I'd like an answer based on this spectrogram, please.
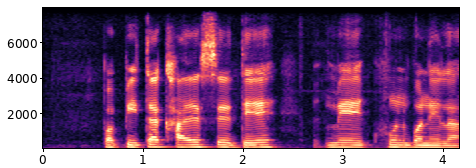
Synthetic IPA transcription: pəpit̪akʰaesed̪eɦ | mekʰunbənela

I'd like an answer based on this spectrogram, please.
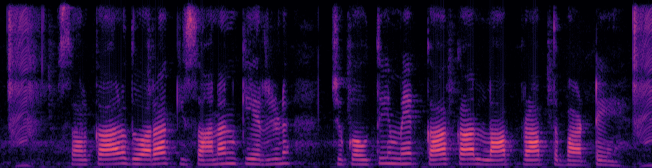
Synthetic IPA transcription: səɾkaːɾd̪waːɾakɪsaːnənkeɾɪɽ | t͡ʃʊkəʊt̪imẽkakalaːb̚pɾaːp̚t̪baːʈẽː

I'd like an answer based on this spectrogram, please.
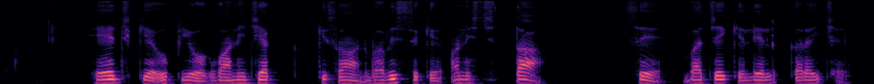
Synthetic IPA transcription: hed͡ʒkeupjoɡʋanid͡ʒjəkː | isanbʱəʋisjəkeʔənist͡ʃʰi̥t̪a | se | bət͡ʃəkelelkəɾəjt͡ʃʰɛ̰

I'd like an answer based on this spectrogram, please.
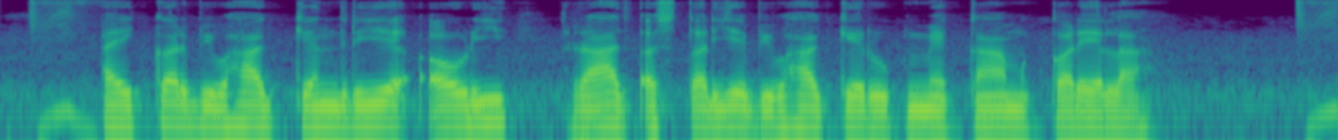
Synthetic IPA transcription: əjkəɾbibʱaɡ̚kend̪ɾijeʔəʊɽi | ɾad͡ʒə̰st̪əɾijəbibʱaɡ̚keɾupmekamkəɾela̰

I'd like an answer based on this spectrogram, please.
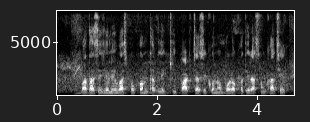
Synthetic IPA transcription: bat̪ased͡ʒolijobaspokɔmt̪ʰaklekipaʈt͡ʃasekonobɔɽokʰɔt̪iɾasɔŋkaat͡ʃʰe

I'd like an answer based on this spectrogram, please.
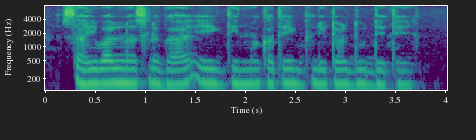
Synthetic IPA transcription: saɦiʋalnəsləɡajek̚d̪inməkət̪ek̚liʈəɾd̪uːɾd̪et̪e

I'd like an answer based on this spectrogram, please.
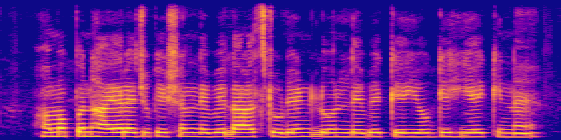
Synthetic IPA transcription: həməpənɦaːjəɾeːd͡ʒukeːʃənleːbelaːsʈuːɖẽːɳʈloːnleːbekejoːɡjəɦijekinɛː

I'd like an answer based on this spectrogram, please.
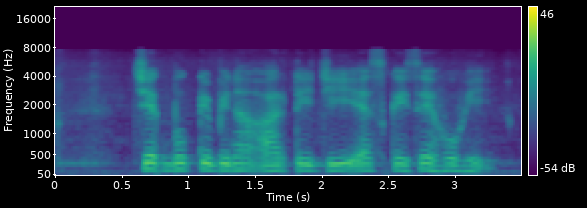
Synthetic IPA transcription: t͡ʃeːk̚bʊkːebɪnaʔaːɾʈid͡ʒiːeskɐɪseɦoɦiː

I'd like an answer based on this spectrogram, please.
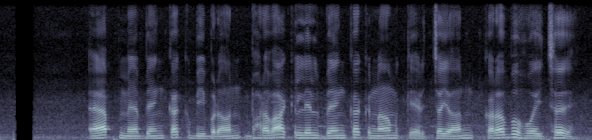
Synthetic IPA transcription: ɛpmebɛ̃ŋkəkbibɾənbʱəɾʋakelelbɛ̃ŋkəknamkḛɾt͡ʃəjənkəɾəbɦojt͡ʃʰɛ

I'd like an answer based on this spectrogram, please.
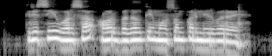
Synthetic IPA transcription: kɾɪsiʋɐɾsaʔɔːɾbɐd̪əlt̪imɔːsəmpɐɾnɪɾbʱəɾɦɛː

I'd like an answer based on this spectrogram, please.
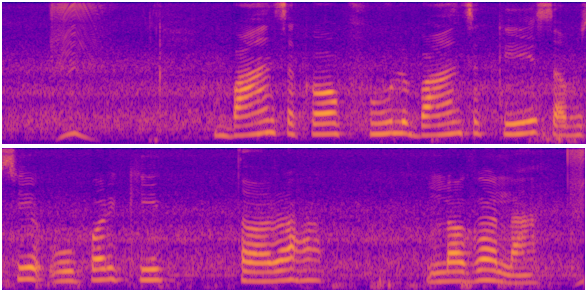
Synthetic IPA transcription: bãnt͡ʃkəpʰulbãnt͡ʃkesəbseʔupəɾke | t̪əɾəɦ | ləɡəla

